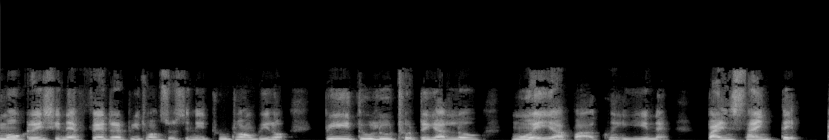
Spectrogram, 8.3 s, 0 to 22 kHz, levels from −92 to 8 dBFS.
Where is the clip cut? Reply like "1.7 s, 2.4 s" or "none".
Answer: none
